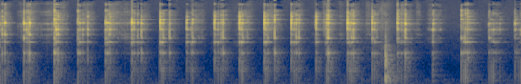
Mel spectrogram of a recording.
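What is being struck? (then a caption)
Stone or porcelain floor tile. A medium square grey stone or porcelain tile, flat and solid, is held tilted in one hand and tapped and scratched with the fingertips and nails of the other hand. It gives a quick, uneven run of bright, glassy clicks that die away almost instantly. One fuller, deeper knock lands near the four-second mark.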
